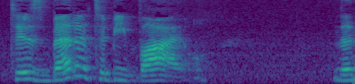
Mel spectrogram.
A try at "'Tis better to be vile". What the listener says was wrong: You said it's better to be vile this last time.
